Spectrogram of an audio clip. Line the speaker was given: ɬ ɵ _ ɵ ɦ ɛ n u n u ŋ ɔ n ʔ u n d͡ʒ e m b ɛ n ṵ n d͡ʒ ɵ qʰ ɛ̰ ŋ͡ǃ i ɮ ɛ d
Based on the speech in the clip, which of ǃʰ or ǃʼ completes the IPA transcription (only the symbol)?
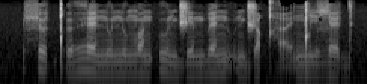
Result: ǃʼ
